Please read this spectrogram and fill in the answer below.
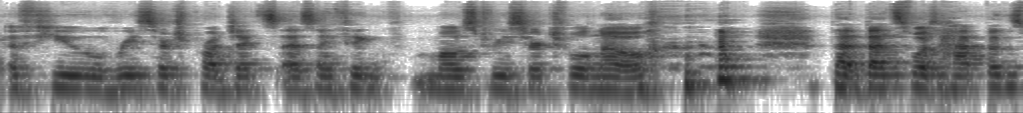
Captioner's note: chuckling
